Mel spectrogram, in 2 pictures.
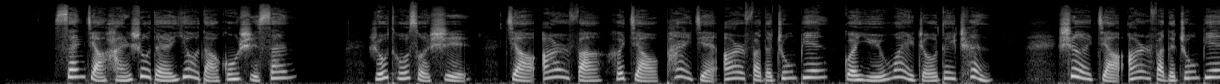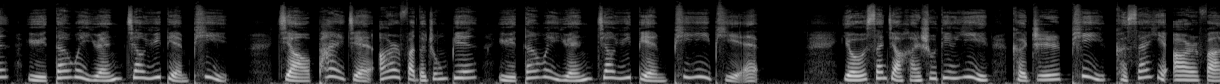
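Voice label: chinese mandarin female narration; voice demos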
